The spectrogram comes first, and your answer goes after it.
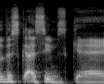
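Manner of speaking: low, slow, snide commenter voice; a lightly voiced snide online commenter; mocking commenter. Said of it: "comments who go".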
